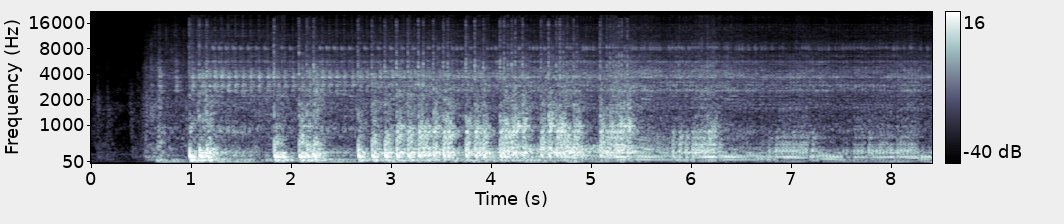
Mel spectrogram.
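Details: Vintage BSA C15 single-cylinder motorcycle first start after repair, restarted after fresh transmission oil, slightly cooled, distributor cap refitted: catches and settles into a steady, even beat with no knocks or misses.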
